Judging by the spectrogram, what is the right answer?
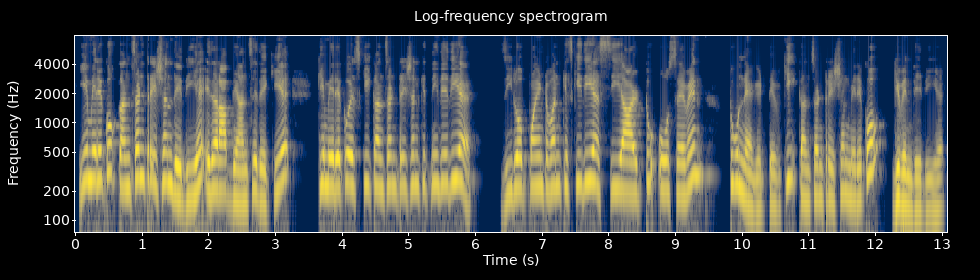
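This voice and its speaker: A man's voice: sits high, animated, moderate pace, clean tone. A male chemistry teacher lecturing through worked problems. He talks in a stern, emphatic way, fires questions at the class and answers them himself. He drives home each point by repeating it.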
